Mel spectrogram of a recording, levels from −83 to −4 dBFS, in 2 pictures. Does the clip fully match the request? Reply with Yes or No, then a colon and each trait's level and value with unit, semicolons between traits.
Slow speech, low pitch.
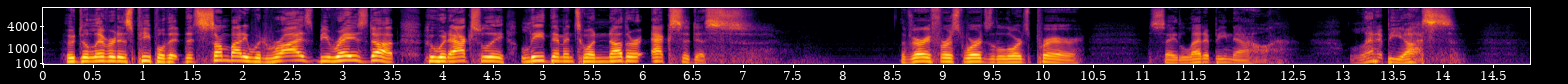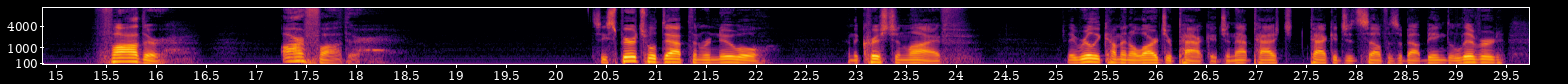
Yes: slow, 130 wpm; low, 120 Hz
